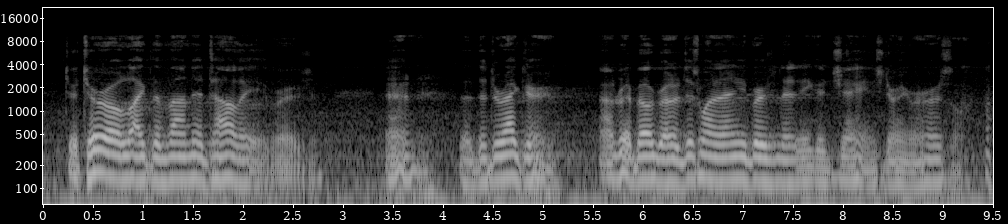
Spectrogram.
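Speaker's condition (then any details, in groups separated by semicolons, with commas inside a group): Parkinson's disease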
